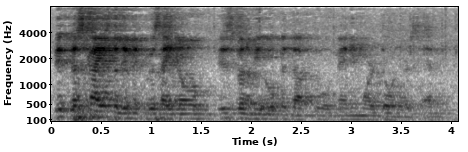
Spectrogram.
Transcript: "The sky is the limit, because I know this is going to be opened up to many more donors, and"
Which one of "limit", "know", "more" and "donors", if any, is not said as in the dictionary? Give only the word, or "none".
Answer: donors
